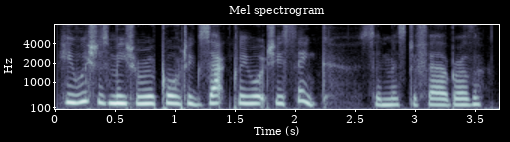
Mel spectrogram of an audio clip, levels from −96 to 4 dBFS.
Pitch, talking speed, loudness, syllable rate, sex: 245 Hz, 195 wpm, -16 LUFS, 5.8 syllables/s, female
